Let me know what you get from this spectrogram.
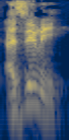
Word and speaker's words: Azumi: By the way, it's Azumi. You, you pronounce it Azumi. Oh, I, I, have no idea. I it's it just reads AZM.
